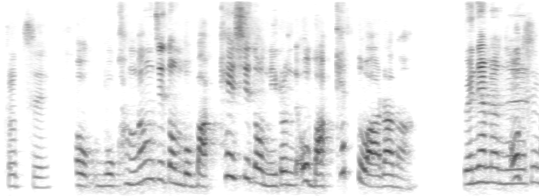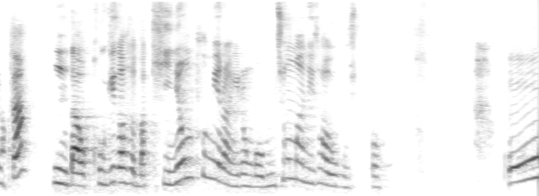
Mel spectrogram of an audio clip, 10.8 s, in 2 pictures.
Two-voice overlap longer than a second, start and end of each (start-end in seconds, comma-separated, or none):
none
